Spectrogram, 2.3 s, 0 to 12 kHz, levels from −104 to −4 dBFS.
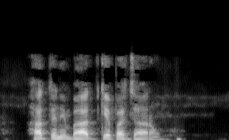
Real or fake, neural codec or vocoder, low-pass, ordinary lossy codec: fake; codec, 16 kHz, 4 kbps, X-Codec, WavLM features, trained on Multilingual LibriSpeech; 7.2 kHz; AAC, 64 kbps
